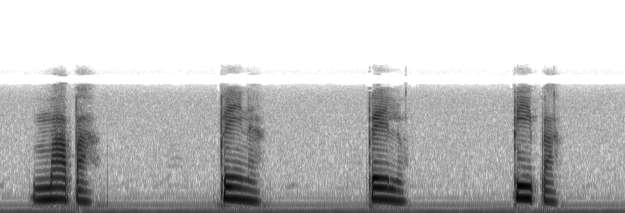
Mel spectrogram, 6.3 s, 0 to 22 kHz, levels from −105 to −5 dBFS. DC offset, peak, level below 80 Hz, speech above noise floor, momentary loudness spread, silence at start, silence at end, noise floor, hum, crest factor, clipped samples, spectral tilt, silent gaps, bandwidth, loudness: 1%; 0 dBFS; -52 dBFS; 35 dB; 15 LU; 0.35 s; 0.65 s; -50 dBFS; 50 Hz at -45 dBFS; 18 dB; under 0.1%; -6 dB/octave; none; 5 kHz; -17 LUFS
